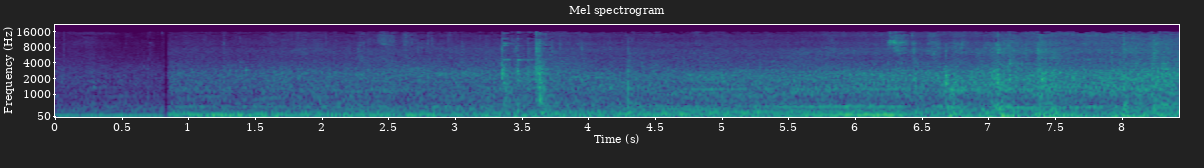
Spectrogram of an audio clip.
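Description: A motor vehicle's engine running close by, a steady low hum that comes in suddenly about a second in, over street noise, with a few short clicks.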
